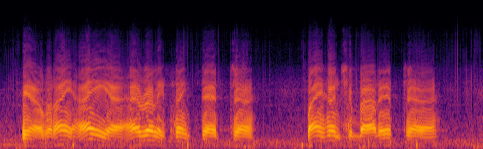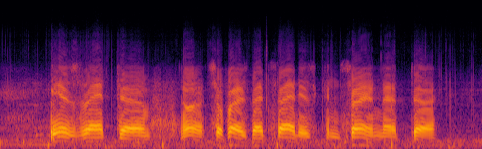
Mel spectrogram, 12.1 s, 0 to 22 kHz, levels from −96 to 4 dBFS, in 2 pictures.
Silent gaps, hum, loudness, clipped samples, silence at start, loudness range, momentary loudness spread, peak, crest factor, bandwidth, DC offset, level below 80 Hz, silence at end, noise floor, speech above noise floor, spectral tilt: none; none; -18 LUFS; under 0.1%; 0 s; 2 LU; 11 LU; -2 dBFS; 16 dB; 7 kHz; under 0.1%; -44 dBFS; 0 s; -37 dBFS; 20 dB; -7 dB/octave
